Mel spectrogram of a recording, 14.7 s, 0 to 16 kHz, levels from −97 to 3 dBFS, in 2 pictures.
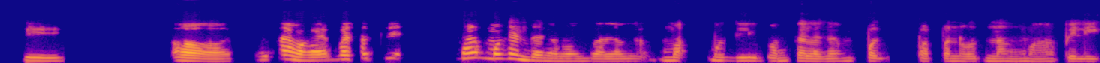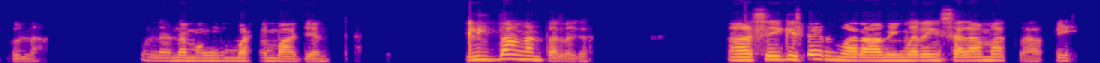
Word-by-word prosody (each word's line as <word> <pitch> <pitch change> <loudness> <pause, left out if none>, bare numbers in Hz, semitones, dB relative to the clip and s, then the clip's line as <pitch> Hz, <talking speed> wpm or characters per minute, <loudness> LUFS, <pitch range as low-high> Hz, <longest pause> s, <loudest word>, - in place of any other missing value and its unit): Si 155 -2 -5 0.8
oo, 135 -6 +2 0.3
tama 235 -7 +3
ka - - +2
diyan, - - -15
basta 240 +4 -2
si 295 - -14 0.4
parang 305 +1 0
maganda 275 -11 -1
naman 140 -1 -8
talaga 135 0 -10 0.2
ma 170 - -7 0.2
maglibang 160 -2 -10
talaga 140 -2 -6 0.2
'pag 150 -2 -8 0.2
papanood 140 -1 -11
ng 135 0 -11
mga 135 -1 -15
pelikula. 130 -3 -12 0.7
Wala 165 -1 -7
namang 155 -1 -1
masama 150 -3 -1
diyan. 130 +1 -7 1.0
Libangan 220 +1 +4
talaga. - - -5 0.9
Ah, 190 +1 +8
sige 220 +2 +6
sir, 255 +3 +4
maraming 175 -3 +5
maraming 175 0 +2
salamat. 180 0 +2
Okey. 150 +3 -9
160 Hz, 130 wpm, -21 LUFS, 140-185 Hz, 1.0 s, Ah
